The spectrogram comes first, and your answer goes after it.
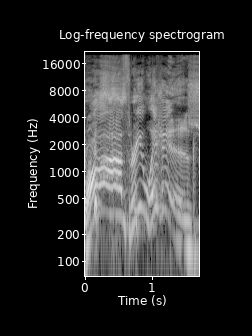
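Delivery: bad, very high-pitched, squeaky comic voice. Joking about a genie, doing a bad Jerry Seinfeld impression. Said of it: "That was a bad Seinfeld".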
